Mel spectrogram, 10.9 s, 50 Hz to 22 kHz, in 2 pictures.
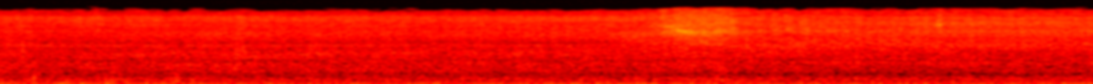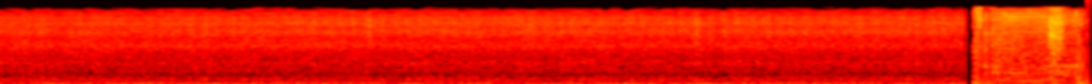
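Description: Shalimar Express passenger train with a GEU-40 diesel locomotive passing: a steady rumble of the running train with wind noise. Music cuts in abruptly near the end.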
